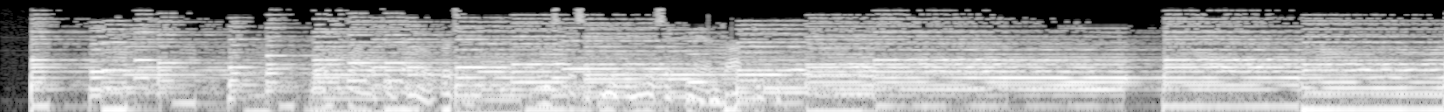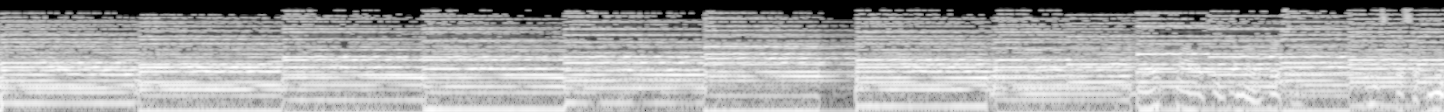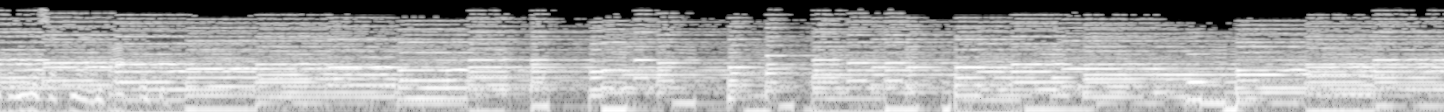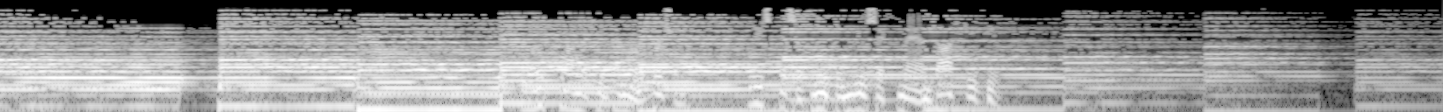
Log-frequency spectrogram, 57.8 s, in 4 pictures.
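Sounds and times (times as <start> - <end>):
jazz music: 0.5 - 36.2, 37.2 - 53.3.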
